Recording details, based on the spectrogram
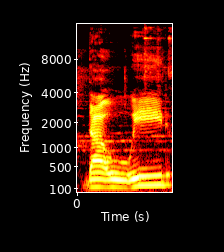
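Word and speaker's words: דוד: more a and Hebrew my name is pronounced da weed a shame my wife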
